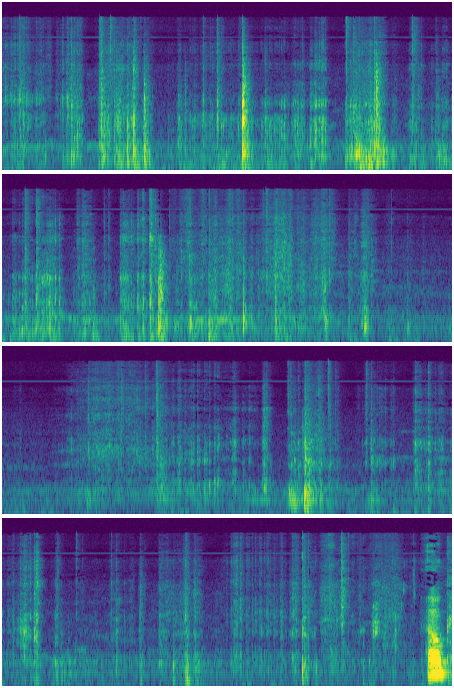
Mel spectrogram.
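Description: Scissors snipping through a book page and paper, with irregular cuts and paper rustling and a short pause about halfway through.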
